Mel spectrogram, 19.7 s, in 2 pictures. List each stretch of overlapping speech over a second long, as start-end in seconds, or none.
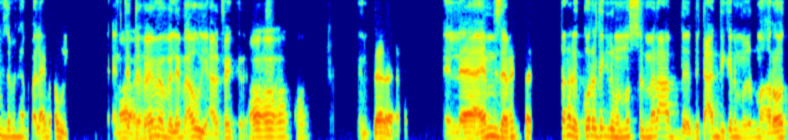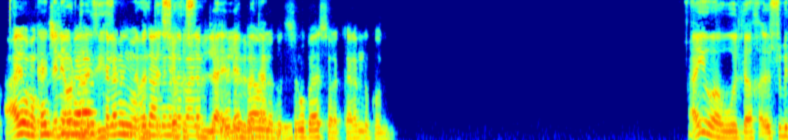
9.9-13.5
